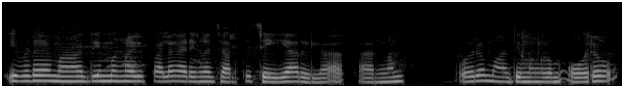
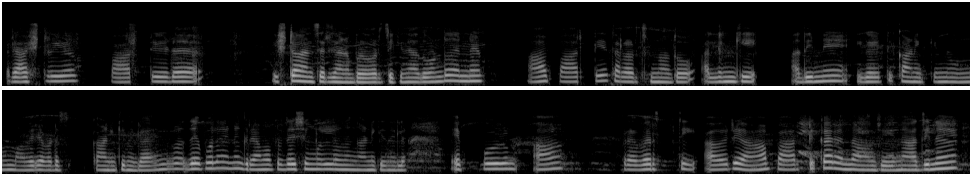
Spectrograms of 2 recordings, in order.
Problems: background sounds at intervals, low volume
